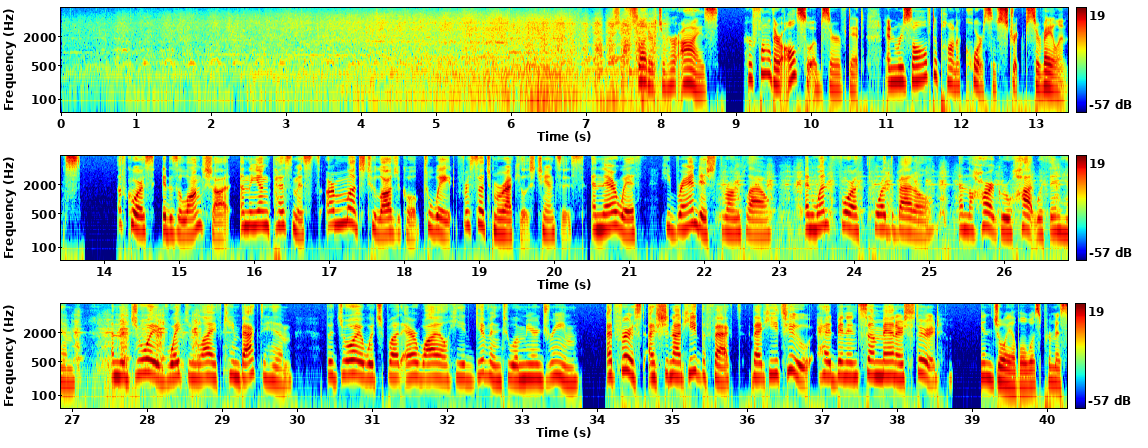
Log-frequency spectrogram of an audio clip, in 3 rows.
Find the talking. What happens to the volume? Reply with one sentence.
The loudness of the talking stays about the same.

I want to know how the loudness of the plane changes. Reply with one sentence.
The loudness of the plane goes up.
